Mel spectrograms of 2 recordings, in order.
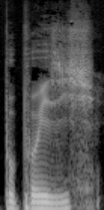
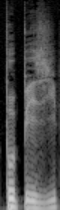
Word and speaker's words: popésie: popoésie, mais non, c'est popésie, parce que le principe, c'est le mot poésie dans lequel j'ai rajouté un P.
